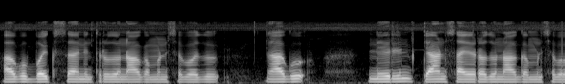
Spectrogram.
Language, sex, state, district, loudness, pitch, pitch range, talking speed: Kannada, male, Karnataka, Koppal, -17 LUFS, 120 Hz, 115-125 Hz, 140 wpm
